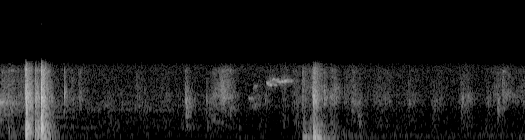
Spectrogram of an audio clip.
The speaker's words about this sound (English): Let me close this damn door before we get any further in this, man. Give me a minute here, guys.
